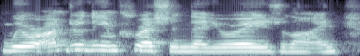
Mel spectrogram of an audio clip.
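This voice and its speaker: A woman voicing a middle-aged smoker who reads a storybook aloud theatrically, with a raspy, affected voice. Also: medium pitch, moderate pace, natural voice. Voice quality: smoker's rasp. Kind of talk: dramatic storybook reading.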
